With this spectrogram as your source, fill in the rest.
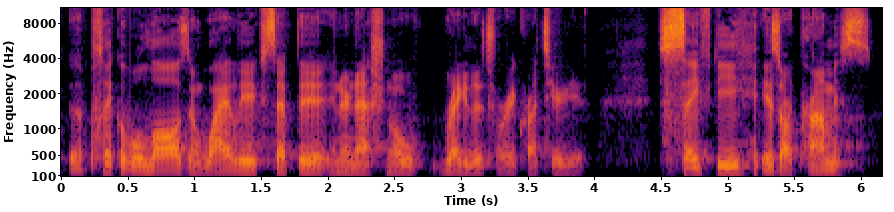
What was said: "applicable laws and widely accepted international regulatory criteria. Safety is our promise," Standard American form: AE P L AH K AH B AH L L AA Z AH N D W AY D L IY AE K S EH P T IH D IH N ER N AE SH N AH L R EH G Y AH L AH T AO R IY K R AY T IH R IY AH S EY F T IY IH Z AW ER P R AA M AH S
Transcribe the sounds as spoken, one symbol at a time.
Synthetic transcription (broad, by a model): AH P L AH K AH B L L AA Z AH N W AY D L IY AE K S EH P T IH D IH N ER N AE SH N L R EH G Y L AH T AO R IY K R AY T IH R IY AH S EY F T IY IH Z AW ER P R AA M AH S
